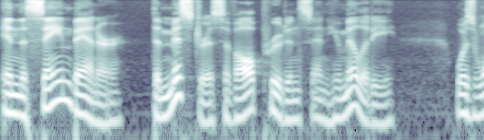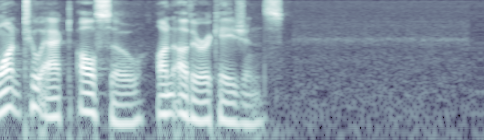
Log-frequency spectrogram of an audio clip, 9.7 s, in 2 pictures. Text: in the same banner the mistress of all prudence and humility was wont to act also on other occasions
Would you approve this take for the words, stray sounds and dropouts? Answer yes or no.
yes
